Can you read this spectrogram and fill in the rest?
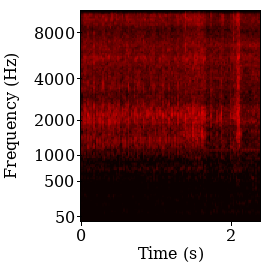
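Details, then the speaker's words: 3D-printed pulse motor, new design, run up from 11 to 12 volts: fast even high-pitched whir with light buzzing, no knocks, spinning hard with a lot of output and slight vibration; normal high-speed running. "There's 11 volts. Yeah, it's flying now. A lot of output."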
